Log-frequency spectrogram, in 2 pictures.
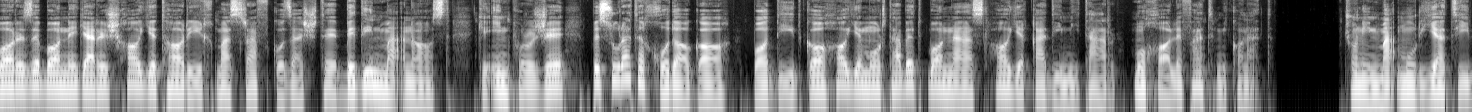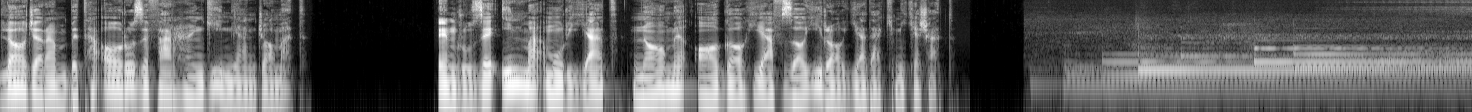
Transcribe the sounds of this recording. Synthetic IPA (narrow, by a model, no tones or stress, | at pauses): obɒːɾe̞ze̞bɒːne̞ɟæɾe̞ʃhɒːje̞t̪ʰɒːɾiːxmæsɾæfɡ̥o̞zæʃt̪ʰe̞be̞d̪inmæ̰ʔnɒːst̪ | cʰe̞̰ʔiːnpʰoɾo̞ʒe̞b̥e̞suːɾæt̪ʰe̞xod̪ɒːɡɒːh | b̥ɒːd̪iːd̪ɡɒːhːɒːje̞mo̞ɾt̪ʰæbe̞t̪ʰbɒːnæslhɒːje̞ɢæd̪iːmiːt̪ʰæɾmo̞xɒːle̞fæt̪ʰmiːkʰo̞næ̰d̪̥ | t͡ʃʰo̞niːnmæ̰ʔmuːɾiːjæt̪ʰiːlɒːd͡ʒeɾæmbe̞t̪ʰæ̰ʔɒːɾo̞ze̞fæɾɦæŋɟiːmiːænd͡ʒɒːmæ̰d̪̥ | e̞mɾuːze̞ʔiːnmæ̰ʔmuːɾiːjæt̪ʰnɒːme̞ʔɒːɡɒːhiːæfzɒːjiːɾɒːjæd̪æcʰmiːcʰe̞ʃæ̰d̪̥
